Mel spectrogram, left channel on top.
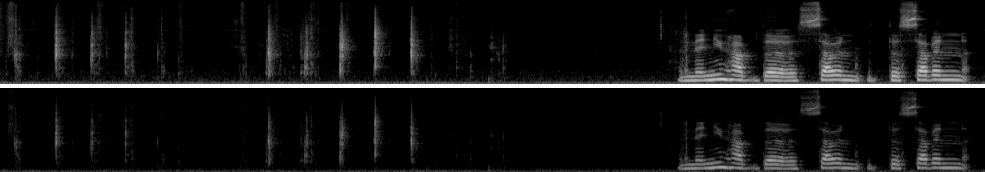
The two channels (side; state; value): right; quieter; 10.5 dB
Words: And then you have the seven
